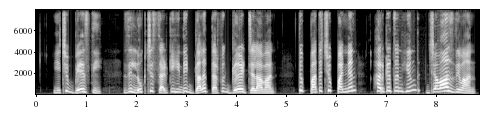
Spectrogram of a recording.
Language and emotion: Kashmiri, disgusted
